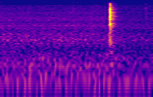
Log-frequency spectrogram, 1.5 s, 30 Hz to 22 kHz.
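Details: 1996 Dodge B350 passenger van after replacing the corroded, broken heater blower fan resistor, which had allowed only high speed: steady, even low whoosh at medium speed with no rattle, scrape or wobble; blower running normally.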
